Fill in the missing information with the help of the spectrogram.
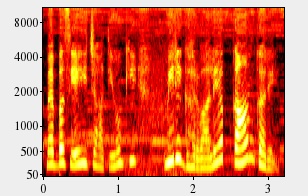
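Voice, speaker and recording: A woman's voice: a little high, big pitch swings, moderate pace, darkish tone, soft background music. A woman voicing an earnest, worried young daughter-in-law in a cartoon family story. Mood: earnest, concerned. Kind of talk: cartoon voice acting.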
